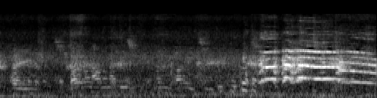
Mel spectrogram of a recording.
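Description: A rooster crows loudly near the end, preceded by softer clucking and background chatter from people nearby.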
